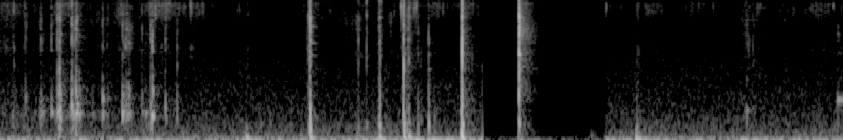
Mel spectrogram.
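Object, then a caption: Metal aerosol can. A hand-sized Dettol aerosol disinfectant can, with a metal body and blue plastic cap, hollow and pressurized, is held close and tapped and traced with fingertips and short nails. Quick, irregular, crisp clicks and taps mix with dry scratchy tracing, and a brief silence falls around two and a half seconds. The tapping then resumes softer.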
